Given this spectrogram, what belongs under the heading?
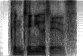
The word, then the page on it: continuative: British English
